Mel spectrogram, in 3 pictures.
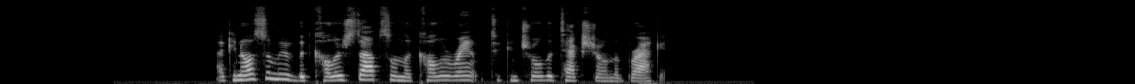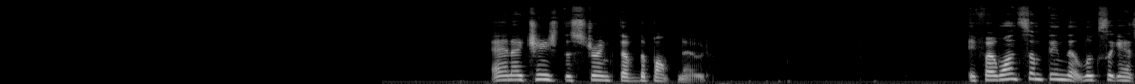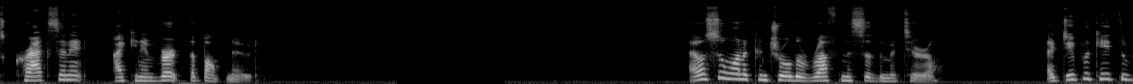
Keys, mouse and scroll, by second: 1.1 scroll down 1, 2.3-13.8 drag, 15.1 middle click, 15.8 click, 16.5 KP_Decimal, 16.8 KP_1, 17.0 KP_5, 25.0 click, 28.1-31.7 middle drag, 31.7 scroll up 1, 31.9 scroll down 1, 32.5 click, 33.6 shift+click.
